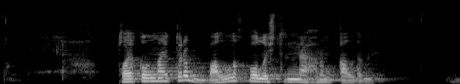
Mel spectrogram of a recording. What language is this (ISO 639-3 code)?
uig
